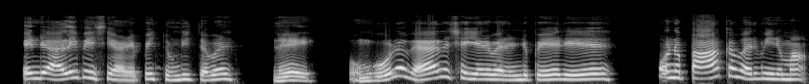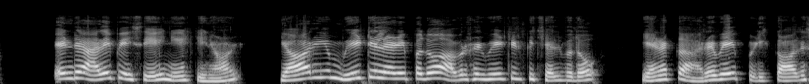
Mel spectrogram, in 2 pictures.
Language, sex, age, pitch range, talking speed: Tamil, female, 60-79, 200-270 Hz, 95 wpm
